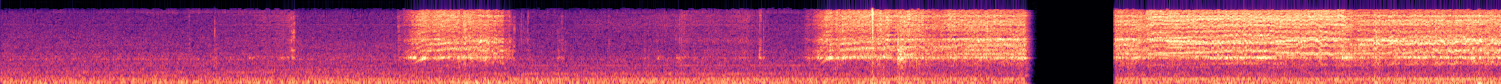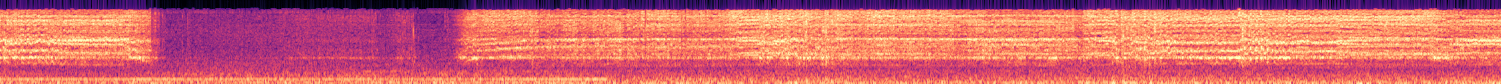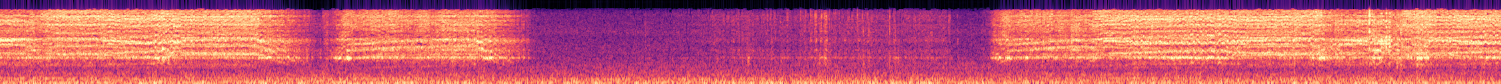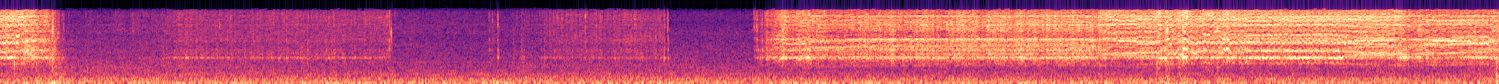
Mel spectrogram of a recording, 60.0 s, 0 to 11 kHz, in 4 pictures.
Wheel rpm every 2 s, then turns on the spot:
0, 10, 50, 10, 130, 160, 160, 130, 10, 60, 160, 160, 160, 160, 160, 160, 90, 30, 30, 30, 160, 160, 70, 20, 10, 10, 110, 160, 160, 140.
2-6 16-18 36-38 46-48 50-52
